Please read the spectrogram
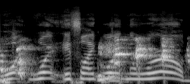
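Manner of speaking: high, loud, incredulous what in the world; mock disbelief. Host mocking toilet paper panic buyers, high incredulous yelp. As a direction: throw up your hands at the hoarders.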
